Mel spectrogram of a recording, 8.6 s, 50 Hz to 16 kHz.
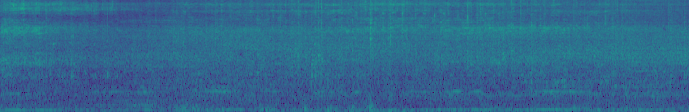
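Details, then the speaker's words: GEM kit NER R1 / LNER D21 4-4-0 OO gauge model locomotive running on track: steady buzzing hum with low drone and rattly running noise; noisy motor running. "Okay. As you can hear, it's quite noisy."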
